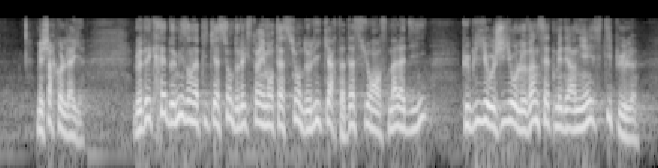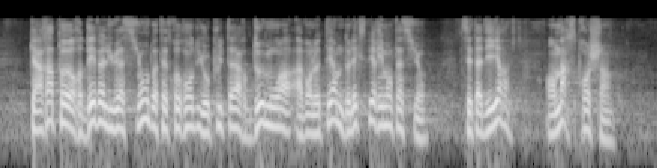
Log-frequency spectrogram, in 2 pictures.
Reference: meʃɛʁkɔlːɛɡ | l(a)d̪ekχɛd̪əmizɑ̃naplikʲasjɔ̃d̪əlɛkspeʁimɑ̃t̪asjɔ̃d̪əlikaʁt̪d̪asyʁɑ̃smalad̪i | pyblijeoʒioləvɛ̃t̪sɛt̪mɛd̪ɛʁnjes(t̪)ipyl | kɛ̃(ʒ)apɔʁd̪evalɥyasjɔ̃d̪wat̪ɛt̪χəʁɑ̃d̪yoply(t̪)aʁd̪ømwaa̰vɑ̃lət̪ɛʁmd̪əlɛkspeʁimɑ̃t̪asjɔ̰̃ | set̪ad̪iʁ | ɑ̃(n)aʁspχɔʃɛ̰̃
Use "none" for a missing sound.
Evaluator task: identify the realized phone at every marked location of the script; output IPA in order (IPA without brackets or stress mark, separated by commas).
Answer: ə, t̪, ʁ, t̪, m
